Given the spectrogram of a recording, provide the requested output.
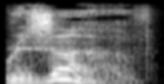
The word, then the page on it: reserve: British English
